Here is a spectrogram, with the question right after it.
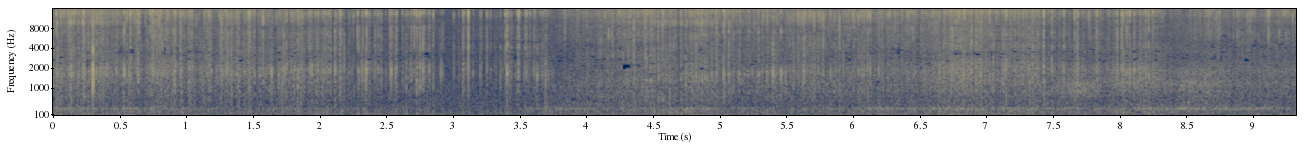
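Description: Long acrylic nails of both hands scratch the blue foam cover on a round studio microphone. The result is a steady, dense scratching and crackling with a heavy low rumble, staying close and even throughout.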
